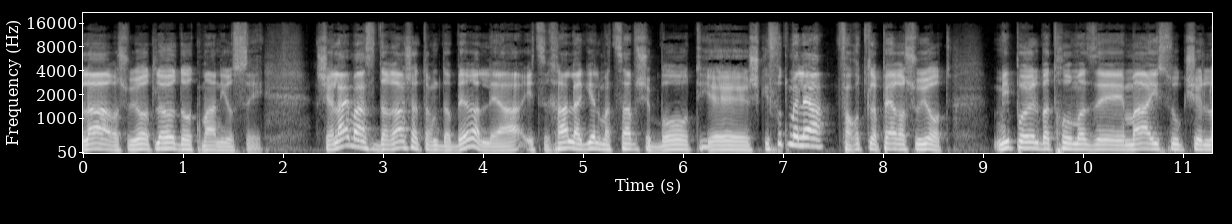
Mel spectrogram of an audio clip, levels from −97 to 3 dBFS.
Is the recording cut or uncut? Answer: uncut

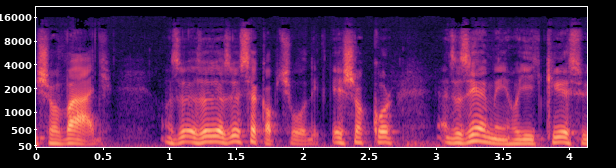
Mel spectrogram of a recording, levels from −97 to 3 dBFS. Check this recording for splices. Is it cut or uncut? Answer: cut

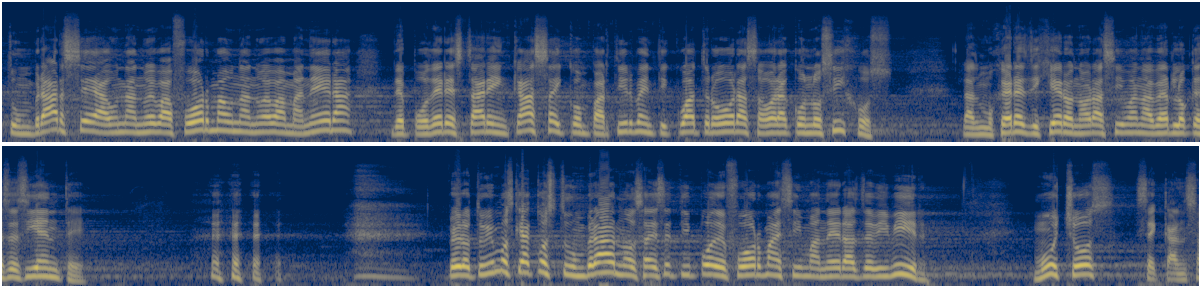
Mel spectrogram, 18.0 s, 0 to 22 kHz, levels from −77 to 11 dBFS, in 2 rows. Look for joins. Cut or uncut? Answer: uncut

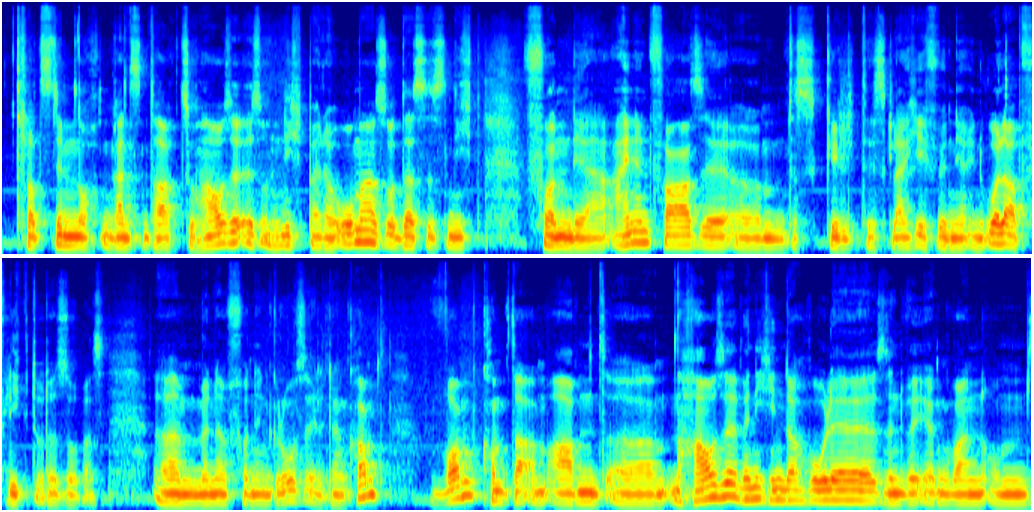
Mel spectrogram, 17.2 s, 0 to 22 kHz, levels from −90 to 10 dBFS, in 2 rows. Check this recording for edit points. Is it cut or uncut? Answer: uncut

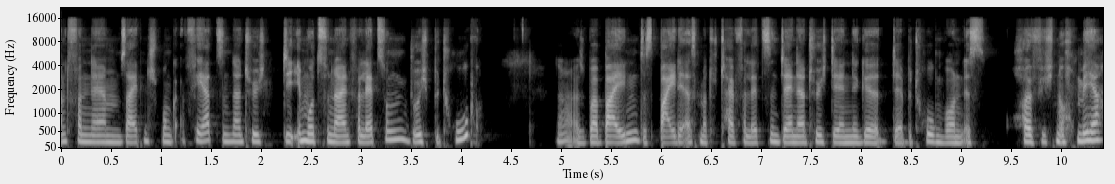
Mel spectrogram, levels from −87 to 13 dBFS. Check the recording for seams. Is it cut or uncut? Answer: uncut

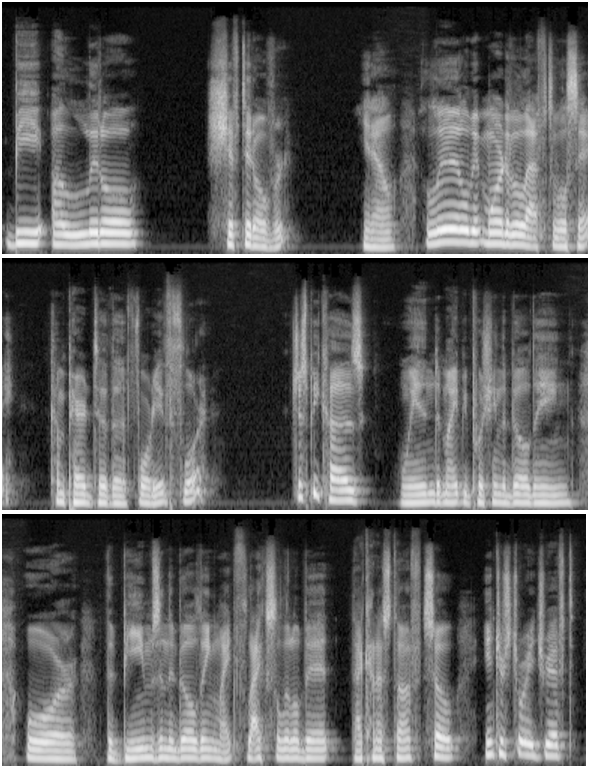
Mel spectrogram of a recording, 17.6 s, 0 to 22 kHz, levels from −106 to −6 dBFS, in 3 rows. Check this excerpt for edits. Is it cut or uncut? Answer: cut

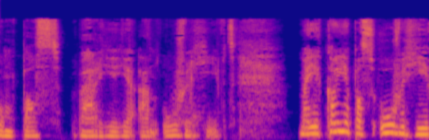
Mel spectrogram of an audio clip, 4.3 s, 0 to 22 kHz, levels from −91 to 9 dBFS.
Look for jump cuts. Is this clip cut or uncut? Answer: uncut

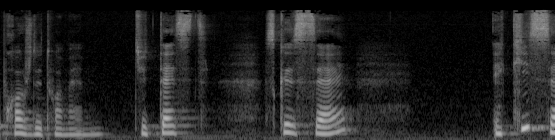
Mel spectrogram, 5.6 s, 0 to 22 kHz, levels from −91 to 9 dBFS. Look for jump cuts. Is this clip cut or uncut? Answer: uncut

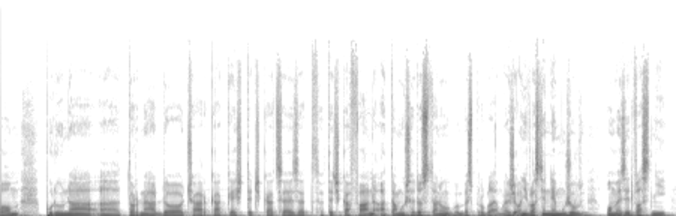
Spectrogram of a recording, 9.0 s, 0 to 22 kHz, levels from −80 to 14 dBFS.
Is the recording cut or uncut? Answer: uncut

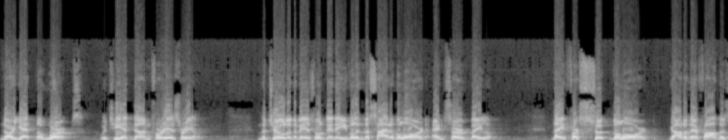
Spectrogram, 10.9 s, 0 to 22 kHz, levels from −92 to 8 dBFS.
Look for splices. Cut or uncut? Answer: uncut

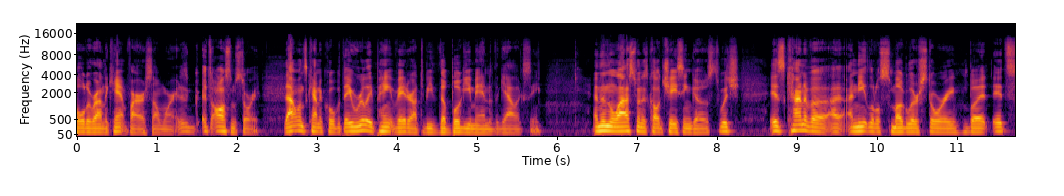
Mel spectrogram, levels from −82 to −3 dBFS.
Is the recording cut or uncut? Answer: cut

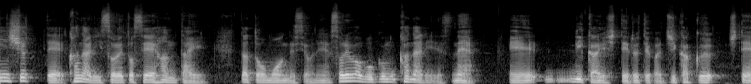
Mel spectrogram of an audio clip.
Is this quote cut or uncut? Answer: uncut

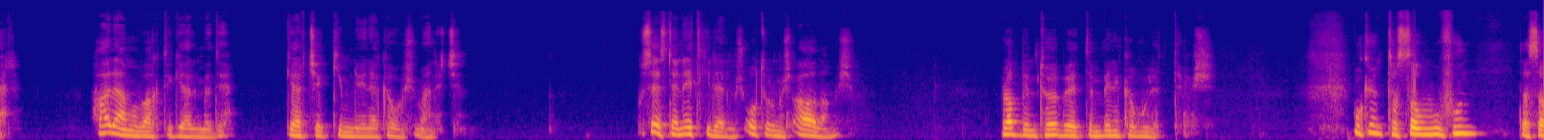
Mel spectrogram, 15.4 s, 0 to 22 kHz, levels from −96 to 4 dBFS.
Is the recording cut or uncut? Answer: uncut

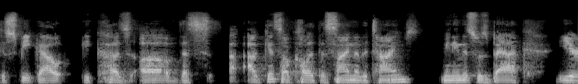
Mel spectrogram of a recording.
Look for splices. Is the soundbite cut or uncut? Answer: cut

